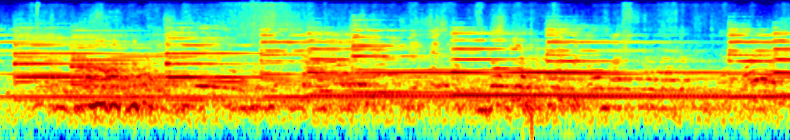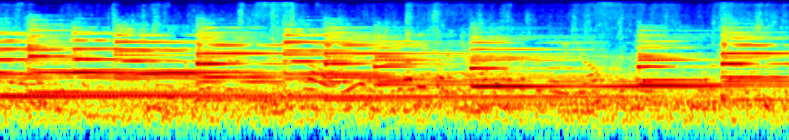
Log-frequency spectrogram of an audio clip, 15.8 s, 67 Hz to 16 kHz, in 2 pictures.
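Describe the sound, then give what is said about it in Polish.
Carillon chimes of the city bells in Gdańsk, sounding a loud, ringing melody of many struck bell notes with long overlapping decay over a steady low hum. “Kurant miejskie z Gdańska rozpoczęły tę naszą godzinę w Trójce po 17.”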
